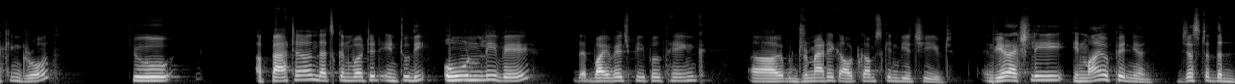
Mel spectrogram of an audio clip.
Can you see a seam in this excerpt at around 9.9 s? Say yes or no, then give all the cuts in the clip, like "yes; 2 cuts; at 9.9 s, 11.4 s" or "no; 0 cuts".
yes; 1 cut; at 9.9 s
